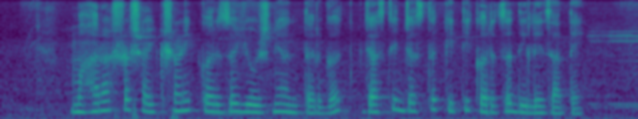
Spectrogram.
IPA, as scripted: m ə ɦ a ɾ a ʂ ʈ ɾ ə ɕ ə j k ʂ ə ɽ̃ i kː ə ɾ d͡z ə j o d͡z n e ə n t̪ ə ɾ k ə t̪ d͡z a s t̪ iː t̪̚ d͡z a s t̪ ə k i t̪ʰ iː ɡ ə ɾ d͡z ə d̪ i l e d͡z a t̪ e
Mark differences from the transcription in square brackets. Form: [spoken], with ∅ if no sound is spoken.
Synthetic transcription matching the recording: m ə ɦ a ɾ a ʂ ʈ ɾ ə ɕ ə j k ʂ ə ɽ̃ i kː ə ɾ d͡z ə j o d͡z n e ə n t̪ ə ɾ [ɡ] ə t̪ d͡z a s t̪ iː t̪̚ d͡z a s t̪ ə k i [t̪] iː [k] ə ɾ d͡z ə d̪ i l e d͡z a t̪ e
